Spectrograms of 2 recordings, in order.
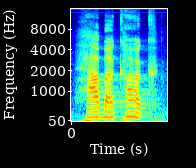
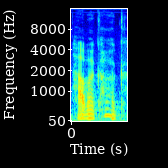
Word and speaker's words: Habakkuk: Habakkuk. Like, you can look them up on Facebook, YouTube, and they pronounce them for you. Habakkuk, Habakkuk.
